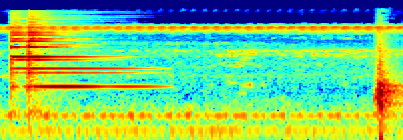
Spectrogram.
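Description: Notification-bell 'ding' sound effect of a subscribe-button animation: one bright bell chime just after the start, ringing out over about a second and a half. A short low thump comes near the end, over a steady faint high whine and low hum.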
